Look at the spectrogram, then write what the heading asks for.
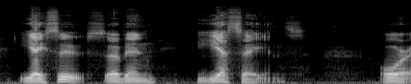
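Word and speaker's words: Ἰησοῦς: to Jesus right but Jesus's name wouldn't have been pronounced Jesus in Greek it would have been yesus so it been yesan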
